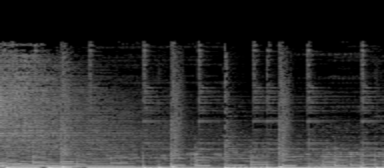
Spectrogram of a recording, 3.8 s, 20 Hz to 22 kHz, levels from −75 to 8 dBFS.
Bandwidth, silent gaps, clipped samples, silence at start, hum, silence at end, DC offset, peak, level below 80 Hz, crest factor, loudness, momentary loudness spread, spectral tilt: 17 kHz; none; under 0.1%; 0 s; none; 0 s; under 0.1%; -2 dBFS; -20 dBFS; 16 dB; -19 LUFS; 5 LU; -5 dB/octave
